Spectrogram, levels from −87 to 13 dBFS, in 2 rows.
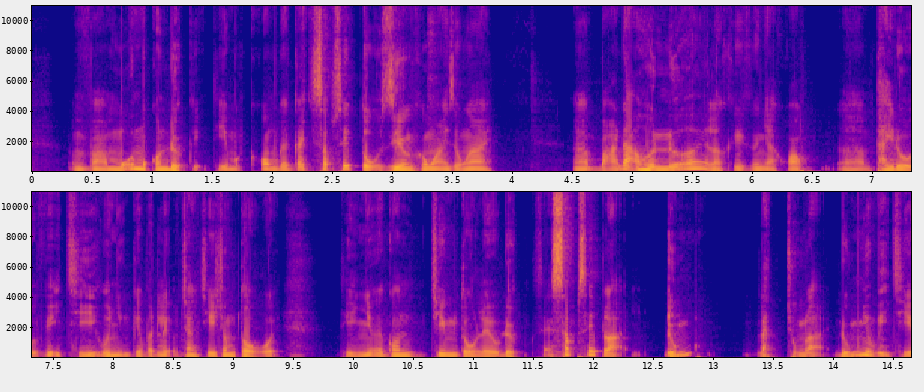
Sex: male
